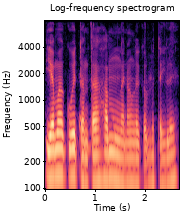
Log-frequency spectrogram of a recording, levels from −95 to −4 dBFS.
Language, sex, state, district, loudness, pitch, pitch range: Wancho, male, Arunachal Pradesh, Longding, -18 LUFS, 120 Hz, 110-130 Hz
